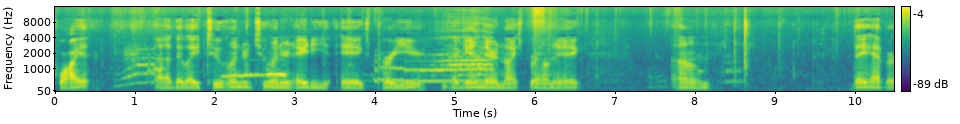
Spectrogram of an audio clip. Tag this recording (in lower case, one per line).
speech
rooster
